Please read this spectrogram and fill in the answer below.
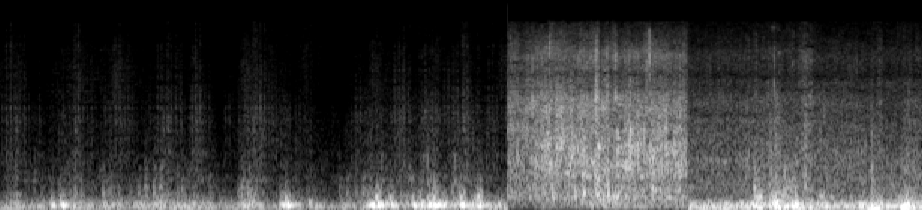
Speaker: Y se da al pasar solamente por baches. Si al pasar por alguna irregularidad escuchas golpes en la dirección así secos, puede que el problema no sea solamente la dirección, sino la suspensión que está conectada a ella.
